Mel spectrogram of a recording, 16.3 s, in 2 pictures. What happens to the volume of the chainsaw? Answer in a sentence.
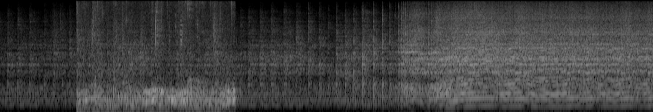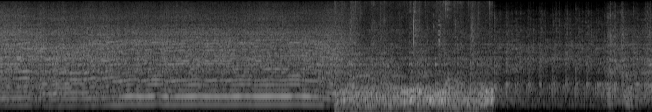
The volume of the chainsaw goes up, then down.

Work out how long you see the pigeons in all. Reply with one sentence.
You can hear the pigeons for 4 seconds altogether.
